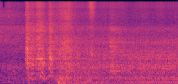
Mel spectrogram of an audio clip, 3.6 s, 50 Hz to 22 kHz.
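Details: Mitsubishi Strada after clearing codes U1073, P0102, P0113, restarted to check they don't return: brief crank, catches at once, steady even idle with no stumbling; clean, normal start.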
